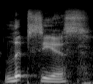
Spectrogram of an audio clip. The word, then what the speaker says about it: Lipcius: the show the Dodgers pick up infielder Andre lipus that is how you pronounce it had to look that one up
